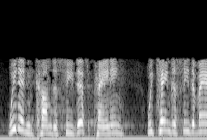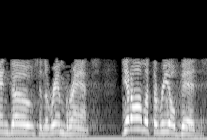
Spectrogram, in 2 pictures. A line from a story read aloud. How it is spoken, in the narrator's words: Another voice came from the back shouting angrily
